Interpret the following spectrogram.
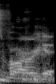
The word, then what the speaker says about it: Varia: it pronounces it varia no I'm saying because it is varya now but it was originally supposed to be barrier suit and it got put in the various suit in mistranslation right yes what do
